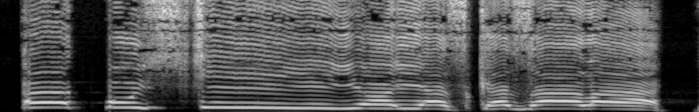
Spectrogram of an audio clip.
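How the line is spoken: Screaming. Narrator (Russian): завопила аннаграмма

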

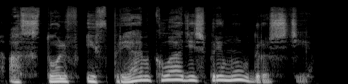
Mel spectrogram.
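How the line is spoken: Amazed whispering. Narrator (Russian): к великому изумлению слушателей, шептавших друг другу

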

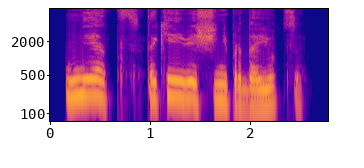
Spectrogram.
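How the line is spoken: Sighing. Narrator (Russian): вздохнул тот

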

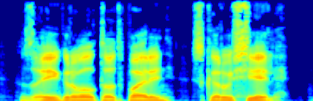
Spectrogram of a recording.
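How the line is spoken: Displeased grumbling. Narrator (Russian): буркнул пилот, которому внимание бандита к девушке очень не понравилось

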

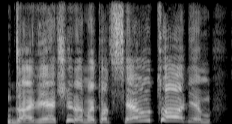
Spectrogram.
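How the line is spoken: Panicked wailing, former circus director. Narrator (Russian): Совершенно теряя голову, завопил бывший директор цирка

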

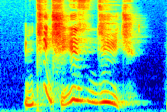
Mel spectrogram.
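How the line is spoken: Snapping back. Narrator (Russian): огрызнулась листвечка

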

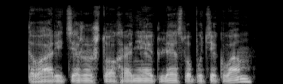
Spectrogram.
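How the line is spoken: Calm. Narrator (Russian): спокойно уточнил я

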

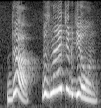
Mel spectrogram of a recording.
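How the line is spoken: Desperate cry. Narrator (Russian): в отчаянии выкрикнула она

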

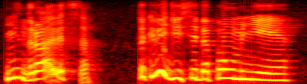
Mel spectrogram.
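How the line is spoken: Snapping retort. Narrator (Russian): огрызнулся ежевика

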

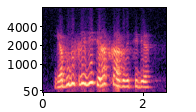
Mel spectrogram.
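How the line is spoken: Eager exclamation. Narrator (Russian): воскликнул я, загоревшись желанием помочь отцу

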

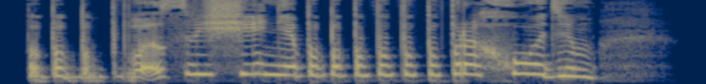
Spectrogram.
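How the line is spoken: Strained, forced words. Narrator (Russian): с трудом выдавил один из 6 незадачливых гулен

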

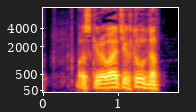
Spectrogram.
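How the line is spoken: Deep booming voice. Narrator (Russian): подполковник табло басил

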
